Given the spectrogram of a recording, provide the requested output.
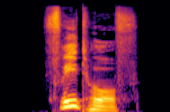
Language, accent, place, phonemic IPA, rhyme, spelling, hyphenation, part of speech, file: German, Germany, Berlin, /ˈfʁiːtˌhoːf/, -oːf, Friedhof, Fried‧hof, noun, De-Friedhof.ogg
- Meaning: cemetery, graveyard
